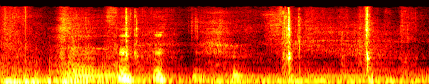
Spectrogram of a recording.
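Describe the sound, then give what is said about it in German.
Steady low rumble of a car driving, heard from inside the cabin, continuous throughout, with a voice murmuring over it and a few brief clicks, as the car sets off for a farm in the morning. “Äh, man hört das Autos an.”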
